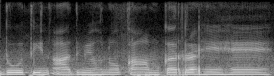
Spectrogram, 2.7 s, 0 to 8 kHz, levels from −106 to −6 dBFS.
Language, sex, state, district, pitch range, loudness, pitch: Hindi, female, Bihar, East Champaran, 180-185 Hz, -26 LUFS, 185 Hz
